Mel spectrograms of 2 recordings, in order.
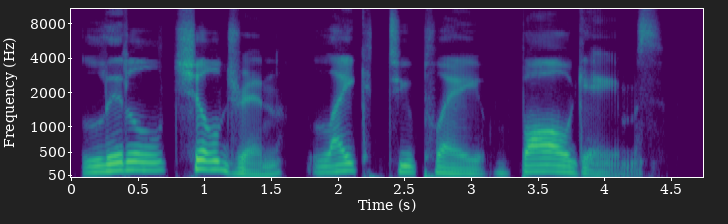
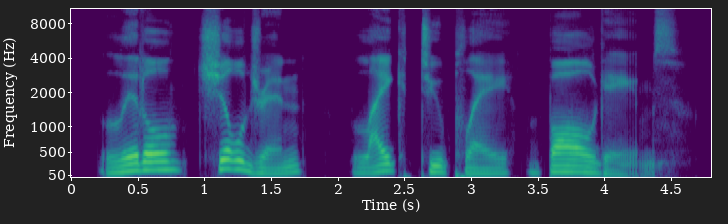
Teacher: Your mouth switches between light L and dark L automatically.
